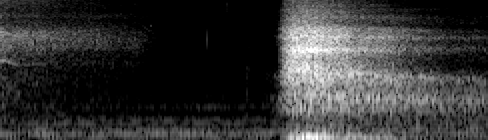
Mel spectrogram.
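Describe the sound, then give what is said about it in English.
One deep breath is blown out in a loud, airy exhale. It starts suddenly after a quiet stretch and slowly fades away. “Take time to breathe it out.”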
